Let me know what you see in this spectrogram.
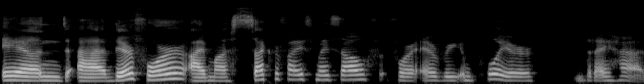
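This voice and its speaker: At a very slow pace, a woman speaks at medium pitch with ordinary pitch variation. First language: Russian. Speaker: podcast co-host. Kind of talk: casual chat.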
